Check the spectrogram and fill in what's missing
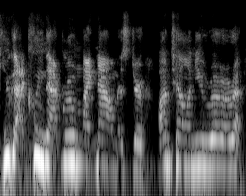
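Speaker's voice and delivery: a mock-stern dad barking about the messy room; dad scolding kid. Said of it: "they're with their kids are like".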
